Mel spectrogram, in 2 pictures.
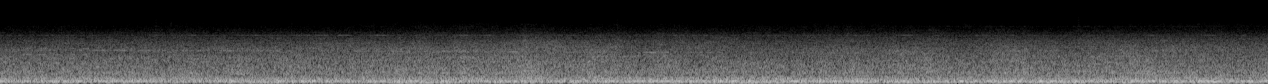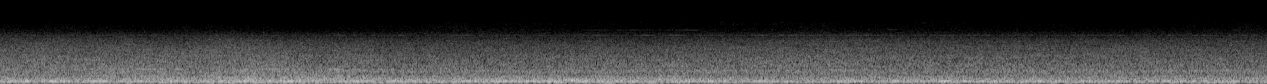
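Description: A Cargolux Boeing 747 freighter at Los Angeles International rolls down runway 25 left for takeoff, its steady distant engine roar holding level throughout.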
